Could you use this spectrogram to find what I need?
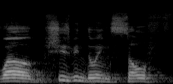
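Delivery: drawn-out sarcastic tone. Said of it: "I'm being sarcastic".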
